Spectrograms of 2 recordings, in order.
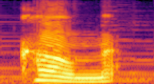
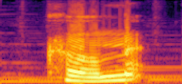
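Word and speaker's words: comb: والحرف التاني أصحابي هو حرف الـ M، حرف الـ M لو جه بعد منه حرف الـ B في نهاية الكلمة فإن حرف الـ B ده مش هيتنطق، لا يلفظ، مش هنقوله. زي مثلا كلمة كوم، C O M B، اللي هو مشت، كوم اللي هو مشت، احنا ما نطقناش هنا حرف البي.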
